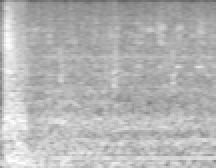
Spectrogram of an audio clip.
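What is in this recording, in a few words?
door mine start; doors elevators; Star Wars Obi-Wan; XBOX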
